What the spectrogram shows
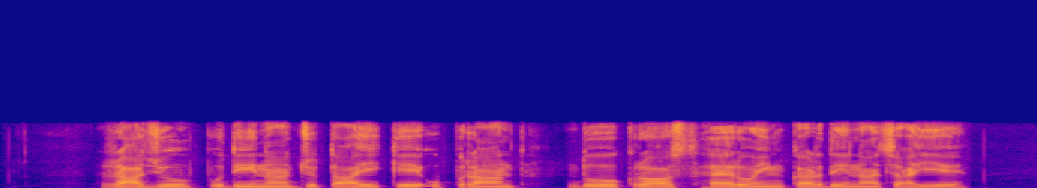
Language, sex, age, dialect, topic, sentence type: Hindi, male, 18-24, Garhwali, agriculture, statement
